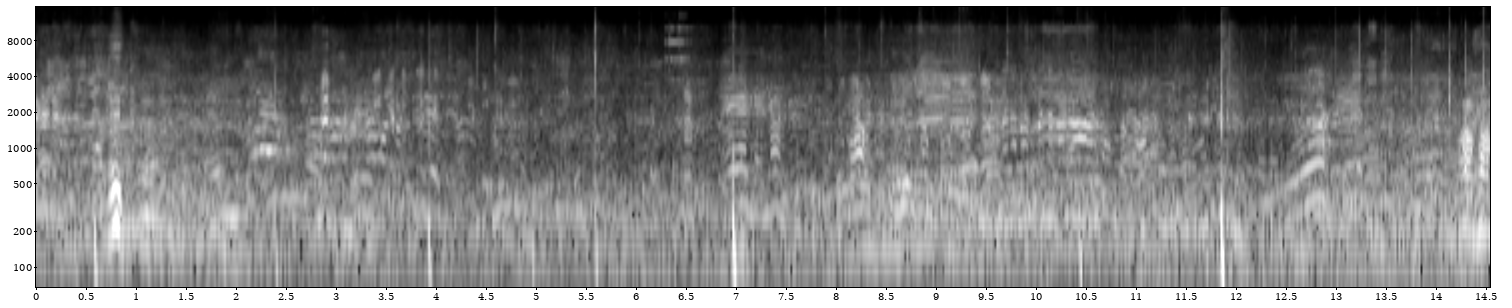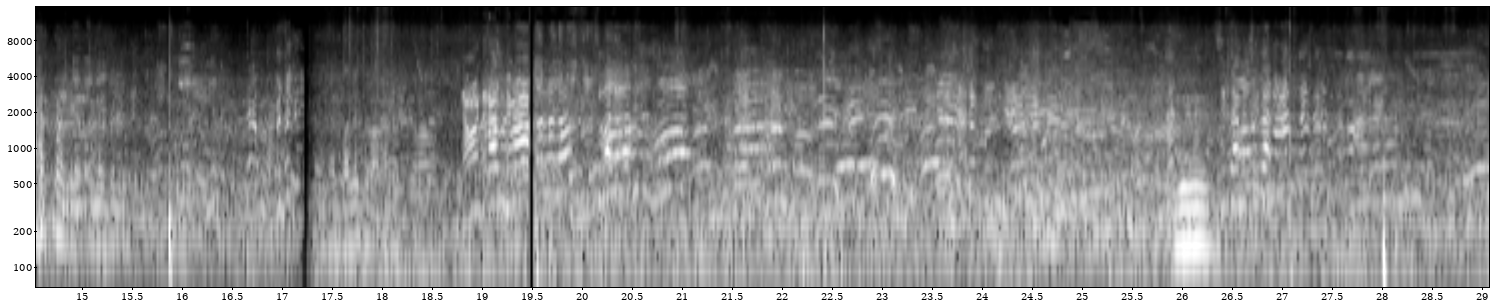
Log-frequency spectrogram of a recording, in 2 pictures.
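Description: A crowd of spectators chatters and shouts outdoors.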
